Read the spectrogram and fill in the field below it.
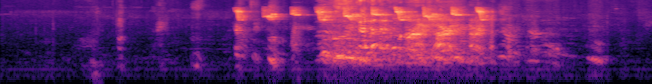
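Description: A woman speaks with animation to a group of children.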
